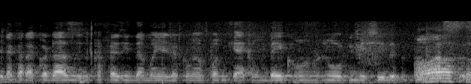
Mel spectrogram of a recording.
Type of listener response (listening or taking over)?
taking over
